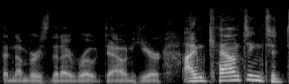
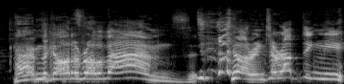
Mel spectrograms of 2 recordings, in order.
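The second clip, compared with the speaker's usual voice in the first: very high, rough, raised voice; 7 dB louder than usual. In a game session, a player speaks as the god of rubber bands: Starscream-like god voice. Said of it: "I'm going to use that voice now".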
